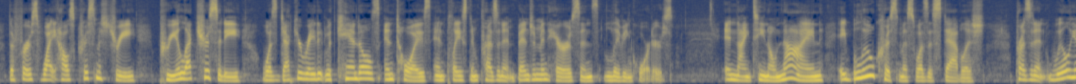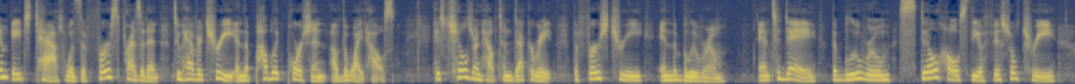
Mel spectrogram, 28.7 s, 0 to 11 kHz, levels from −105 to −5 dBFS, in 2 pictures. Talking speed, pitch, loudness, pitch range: 150 wpm, 180 Hz, -21 LUFS, 160-210 Hz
